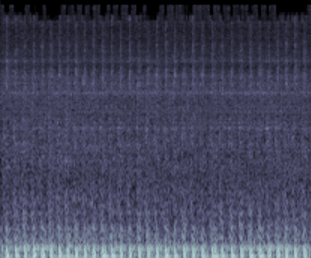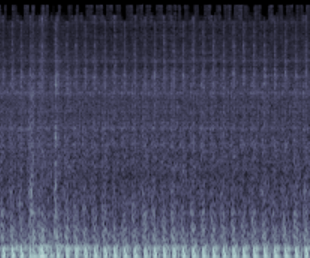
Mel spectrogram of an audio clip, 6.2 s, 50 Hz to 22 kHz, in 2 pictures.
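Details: Kawasaki ER-5 twin, stored 2–3 years and previously dying at full throttle, idling cold on a weak 10 V battery just after carb refit with new fuel-inlet O-rings: chuffing idle that stumbles, uneven pulse to pulse; uneven running, likely fuelling.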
